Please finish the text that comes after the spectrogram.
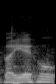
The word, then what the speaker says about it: Vallejo: time for some metallic base coating i'm using vallejo metal color yes that is how you pronounce it by you and this is dual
